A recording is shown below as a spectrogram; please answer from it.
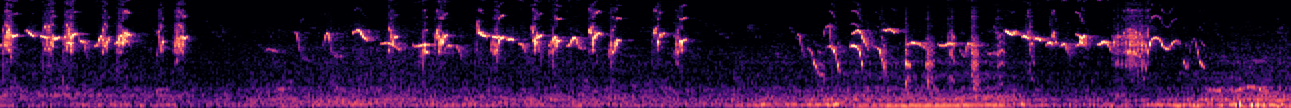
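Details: Javan myna (jalak kebo) singing while nodding, recorded as training audio for other cage birds: dense chattering phrases of quick, sharp notes mixed with slurred whistles, broken by a short pause, over faint low hum.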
